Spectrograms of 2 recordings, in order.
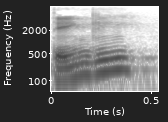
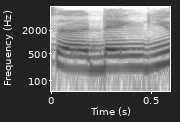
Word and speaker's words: dengue: is it pronounced yes dengue or dengue that's a good question bhuvan so the actual term is dengue not dengue it's better that we call it dengue many people call it dengue and different countries say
